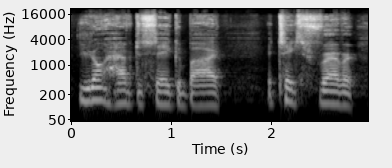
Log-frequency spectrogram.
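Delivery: low, soft put-on wife voice; a weary wife handling everything. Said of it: "Hank continues with his wife".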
